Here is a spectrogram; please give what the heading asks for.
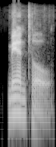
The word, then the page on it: mantle: American English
